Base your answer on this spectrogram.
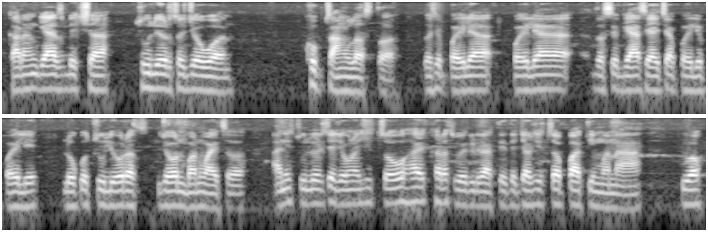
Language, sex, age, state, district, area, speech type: Marathi, male, 30-45, Maharashtra, Yavatmal, rural, spontaneous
